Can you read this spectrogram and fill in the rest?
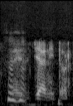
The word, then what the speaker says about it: Janitor: Y bueno, el cómic del que hablamos hoy se llama El Janitor, escrito Janitor, pero esta J que solo pronunciamos nosotros, fuera de España siempre es como Y, ¿no? El Janitor, que es una palabra inglesa que significa conserje, ¿no?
